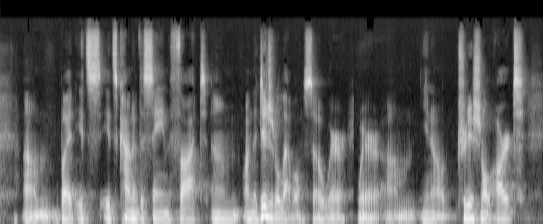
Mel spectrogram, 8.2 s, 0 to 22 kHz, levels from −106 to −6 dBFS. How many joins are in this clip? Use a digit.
1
